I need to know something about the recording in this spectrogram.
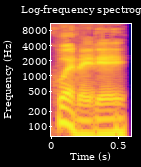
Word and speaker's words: quaerere: Quaerere, pronunciado querere, y luego querere, no era un simple querer algo, sino hacer indagaciones o búsquedas para lograrlo.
